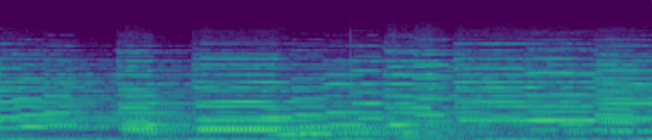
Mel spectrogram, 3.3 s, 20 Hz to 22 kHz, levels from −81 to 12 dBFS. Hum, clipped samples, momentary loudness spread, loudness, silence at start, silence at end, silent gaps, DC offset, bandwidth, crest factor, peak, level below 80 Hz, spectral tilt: none; under 0.1%; 4 LU; -19 LUFS; 0 s; 0 s; none; under 0.1%; 11 kHz; 14 dB; -6 dBFS; -40 dBFS; -4.5 dB/octave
